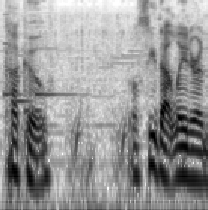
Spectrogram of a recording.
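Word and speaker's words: Cucco: a kid i thought it was called a cuckoo which makes which made sense to me because i thought i was just like a cuckoo clock but it is pronounced kaku we'll see that later in the game something's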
